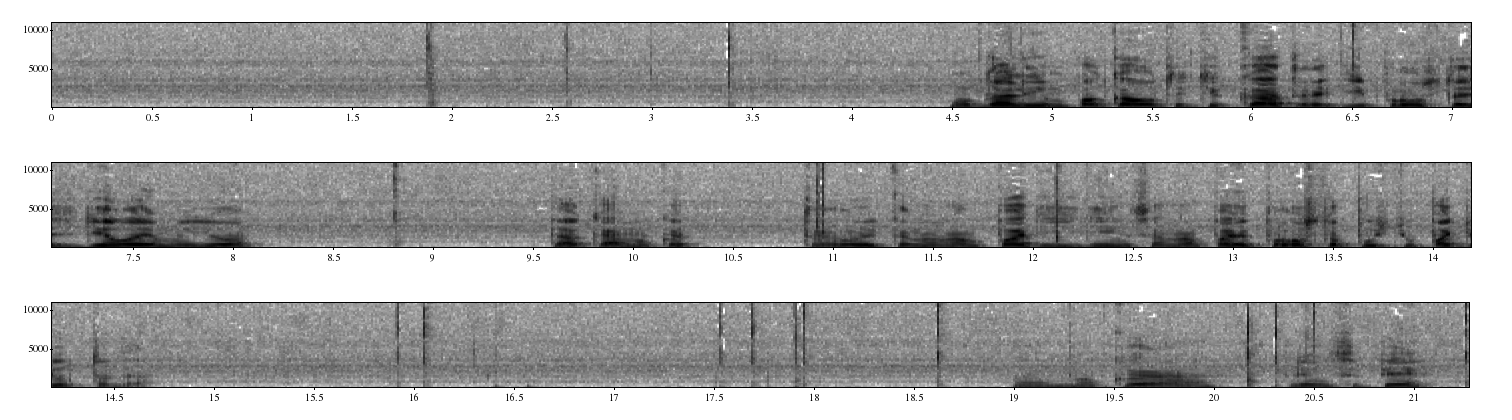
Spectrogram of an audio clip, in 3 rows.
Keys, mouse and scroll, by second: 2.6-3.5 drag, 5.2 Delete, 6.5-8.9 middle drag, 10.9 KP_3, 13.7 r, 16.5 g, 17.9-18.5 scroll up 1, 18.5 scroll up 1, 19.4 r, 20.5 middle click.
